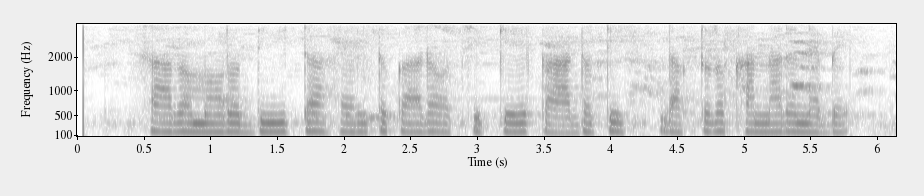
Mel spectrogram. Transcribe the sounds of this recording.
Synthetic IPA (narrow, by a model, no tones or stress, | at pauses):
saɾɔmɔɾɔd̪ujʈahelʈɔkaɖɔɔt͡ʃʰikekaɖʱɔʈiɖakʈɔɾɔkʰanaɾenebe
